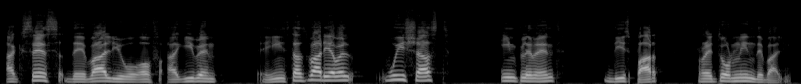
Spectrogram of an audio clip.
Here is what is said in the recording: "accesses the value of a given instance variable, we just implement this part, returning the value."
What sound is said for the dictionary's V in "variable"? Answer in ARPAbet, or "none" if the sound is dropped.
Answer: B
